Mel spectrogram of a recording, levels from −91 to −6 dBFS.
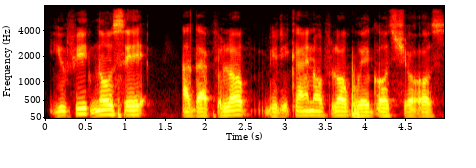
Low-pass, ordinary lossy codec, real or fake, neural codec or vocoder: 7.2 kHz; none; fake; codec, 16 kHz, 4 kbps, FreqCodec, larger model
